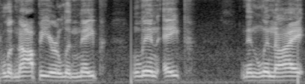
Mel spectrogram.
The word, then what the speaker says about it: Lenape: It looks like Lenape or Lenape.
